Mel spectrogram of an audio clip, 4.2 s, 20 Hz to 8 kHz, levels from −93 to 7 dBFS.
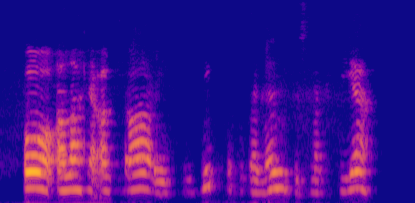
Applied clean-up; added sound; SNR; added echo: neural mask model Resemble Enhance denoiser.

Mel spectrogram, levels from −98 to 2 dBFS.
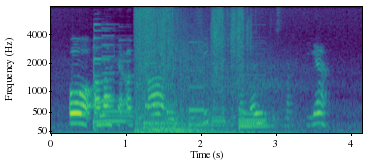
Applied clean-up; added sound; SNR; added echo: none; Gunshot, gunfire + Guitar; 9 dB; none.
